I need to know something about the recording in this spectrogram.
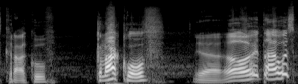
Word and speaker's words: Kraków: It's gonna blow your mind, but it's Kraków.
